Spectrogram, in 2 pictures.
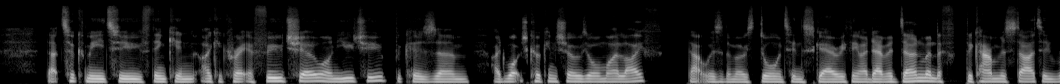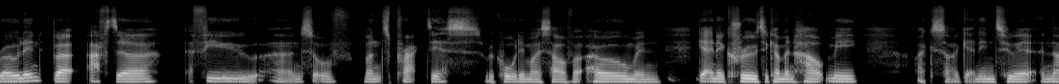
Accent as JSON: {"language": "English", "town": "Cardiff", "region": "Wales", "country": "United Kingdom", "tie": "born or raised there", "said": "I grew up in Cardiff."}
